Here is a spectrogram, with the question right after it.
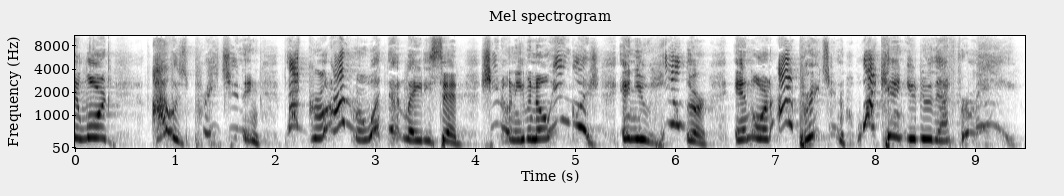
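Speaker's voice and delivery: high, loud whiny complaint to God; whining complaint. Acted. Preacher mocking a jealous believer's prayer, high whine.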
